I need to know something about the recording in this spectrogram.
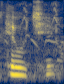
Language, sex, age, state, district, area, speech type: Odia, female, 18-30, Odisha, Balangir, urban, spontaneous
